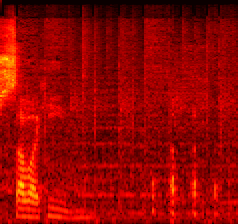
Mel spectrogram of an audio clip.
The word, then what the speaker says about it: Sahuagin: Pronounce it as though it were Spanish. Sawahin.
